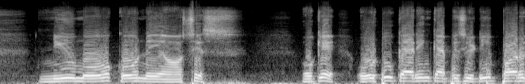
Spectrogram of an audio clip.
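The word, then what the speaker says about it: pneumoconiosis: यानी न्यूमोकोनाइसिस, पी तो साइलेंट रहता है, न्यूमोकोनियासिस।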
